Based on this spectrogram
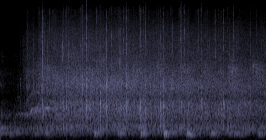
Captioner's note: audience applauding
